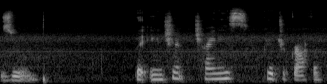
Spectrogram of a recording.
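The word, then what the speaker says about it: 屯: in two different ways in most cases it's pronounce is Tun carrying the meaning of gathering assembling and filling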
